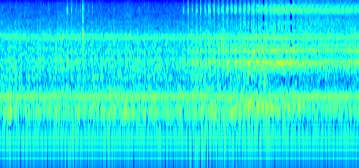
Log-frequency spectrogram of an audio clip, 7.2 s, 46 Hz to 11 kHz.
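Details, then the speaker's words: Repaired Banggood 3-inch R8 boring head, 0.040-inch cut, multiple passes: steady motor hum, even smooth cutting sound, no chatter or squeal; cutting cleanly before going deeper into the bore. "that seem to be cutting well so I've made uh multiple passes down below"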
